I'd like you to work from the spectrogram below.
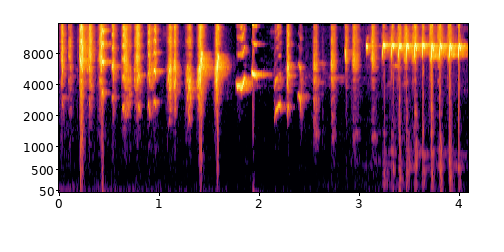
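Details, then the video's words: Training recording of a kolibri ninja, or olive-backed sunbird: varied squeaky high notes and downslurs, closing with a rapid, evenly spaced, thin trill. "Masteran buat KOLIBRI Ninja Bahan Agar BUNYI"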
